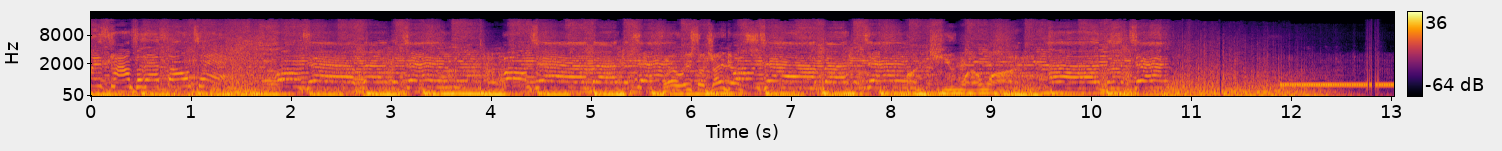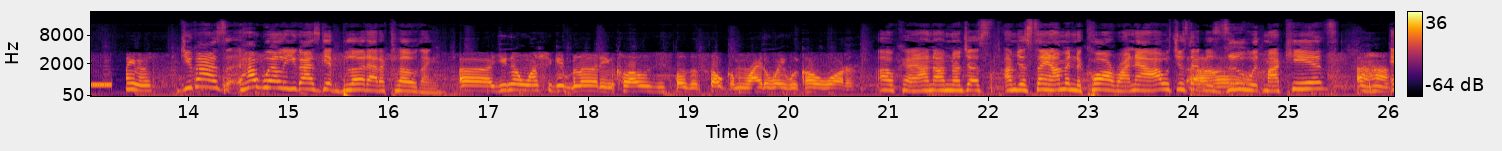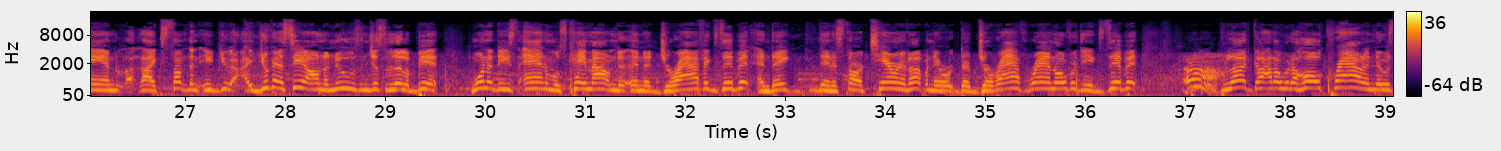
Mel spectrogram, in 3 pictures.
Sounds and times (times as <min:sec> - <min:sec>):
Music: 0:00.0 - 0:11.2, 0:13.8 - 0:39.0.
